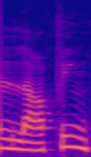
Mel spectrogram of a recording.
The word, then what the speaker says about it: laugh: लाफ की spelling देखें, LAUGH को यहाँ पर फ पढ़ा जा रहा है, लाफ में जो है GH का उच्चारण फ करके हो रहा है।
